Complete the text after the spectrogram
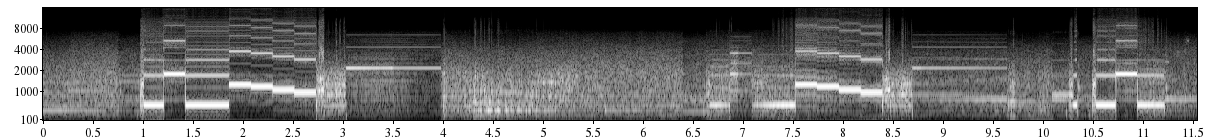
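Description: A radio receiver plays loud beeping digital tones that step in pitch.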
